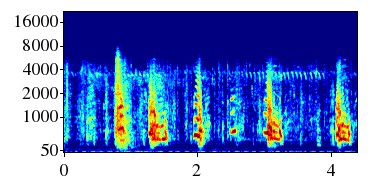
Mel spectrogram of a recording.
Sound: birds chirping

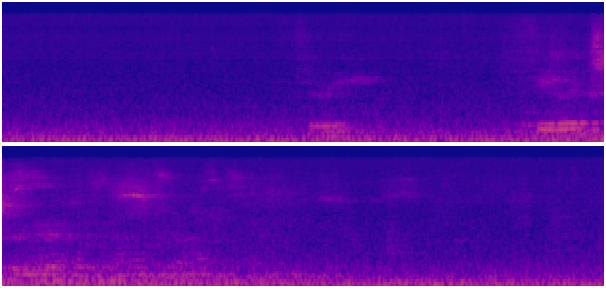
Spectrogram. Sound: whispers

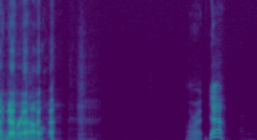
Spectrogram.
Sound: laughs

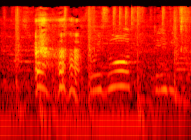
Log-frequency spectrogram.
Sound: laughing

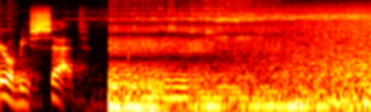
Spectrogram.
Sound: static

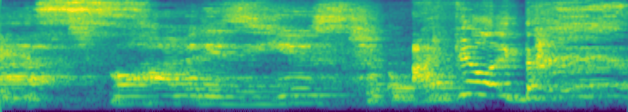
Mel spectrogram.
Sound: television

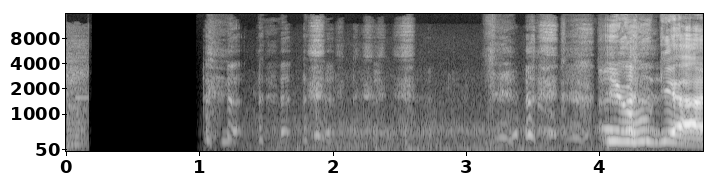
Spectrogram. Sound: crying

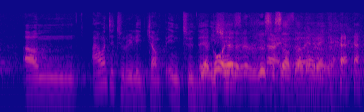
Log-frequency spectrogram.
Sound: laughter

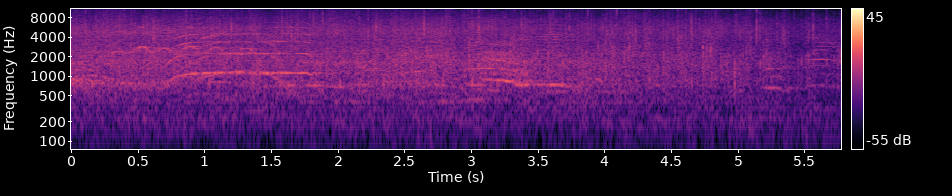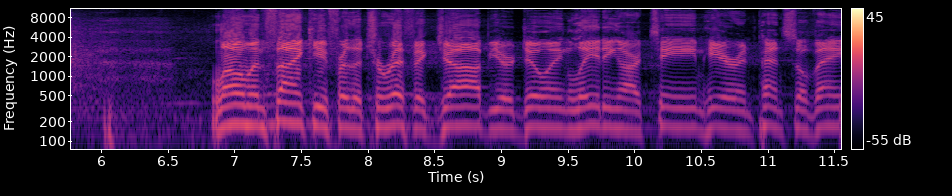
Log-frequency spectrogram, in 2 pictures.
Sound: applause

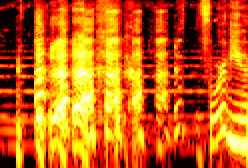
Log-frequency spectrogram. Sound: laughter

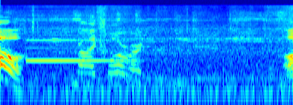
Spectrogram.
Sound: vehicle beeps

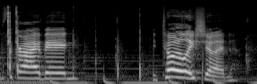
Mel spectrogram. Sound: clapping

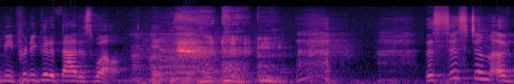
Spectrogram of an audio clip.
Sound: laughing

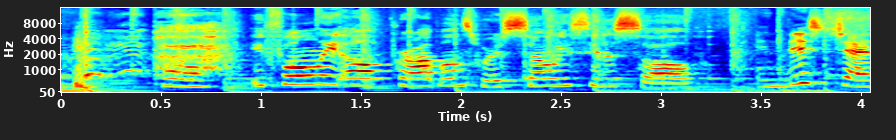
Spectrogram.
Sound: sighs

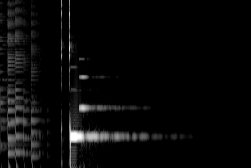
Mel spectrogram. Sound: electronic tone rings

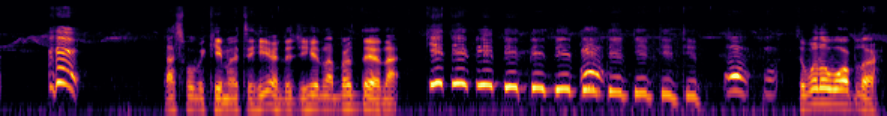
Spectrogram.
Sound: makes bird sound

